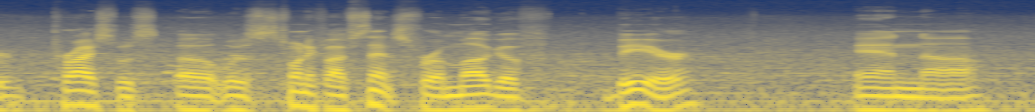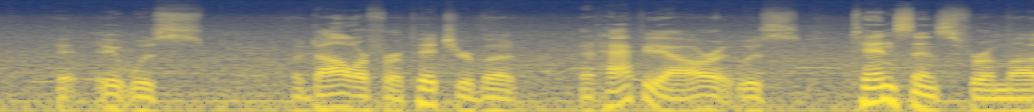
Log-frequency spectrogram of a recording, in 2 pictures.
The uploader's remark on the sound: This episode was recorded at The Sanctuary Brewing Company in Hendersonville, North Carolina. This episode was recorded at The Sanctuary Brewing Company in Hendersonville, North Carolina.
